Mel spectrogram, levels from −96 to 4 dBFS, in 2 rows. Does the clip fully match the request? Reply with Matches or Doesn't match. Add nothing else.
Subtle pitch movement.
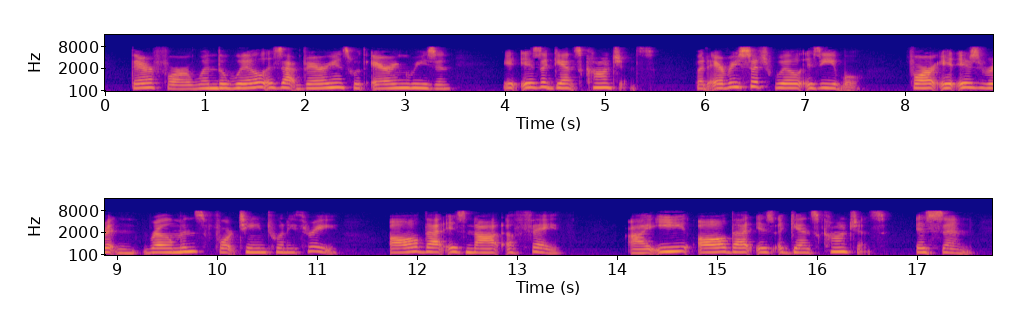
Matches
